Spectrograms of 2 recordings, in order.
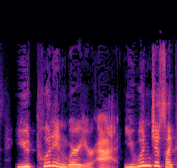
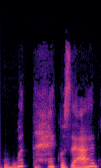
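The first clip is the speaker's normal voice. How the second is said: hushed puzzled; 8 dB quieter than usual. Retold or imitated. Retold bewildered reaction in kitchen.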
